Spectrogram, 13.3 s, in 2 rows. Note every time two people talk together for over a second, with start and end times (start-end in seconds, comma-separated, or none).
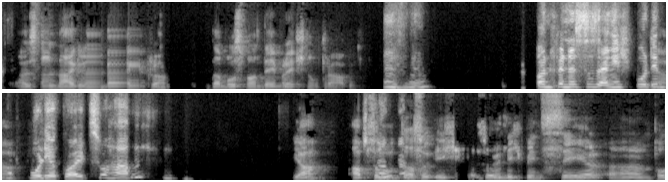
none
